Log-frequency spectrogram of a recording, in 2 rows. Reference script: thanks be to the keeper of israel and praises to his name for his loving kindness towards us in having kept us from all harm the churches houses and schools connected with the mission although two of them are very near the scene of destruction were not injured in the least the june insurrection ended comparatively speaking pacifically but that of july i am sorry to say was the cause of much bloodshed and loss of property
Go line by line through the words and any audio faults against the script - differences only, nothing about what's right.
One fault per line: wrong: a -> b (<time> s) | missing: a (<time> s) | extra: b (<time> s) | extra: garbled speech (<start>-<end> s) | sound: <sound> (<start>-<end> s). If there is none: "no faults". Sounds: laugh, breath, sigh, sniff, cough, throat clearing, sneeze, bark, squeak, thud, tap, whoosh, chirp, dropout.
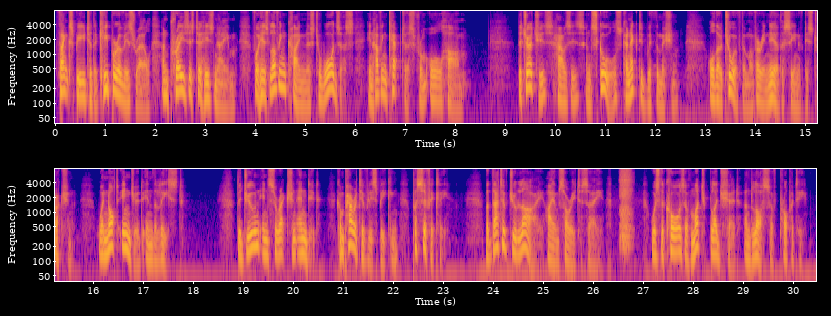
sound: sniff (26.5-26.9 s)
